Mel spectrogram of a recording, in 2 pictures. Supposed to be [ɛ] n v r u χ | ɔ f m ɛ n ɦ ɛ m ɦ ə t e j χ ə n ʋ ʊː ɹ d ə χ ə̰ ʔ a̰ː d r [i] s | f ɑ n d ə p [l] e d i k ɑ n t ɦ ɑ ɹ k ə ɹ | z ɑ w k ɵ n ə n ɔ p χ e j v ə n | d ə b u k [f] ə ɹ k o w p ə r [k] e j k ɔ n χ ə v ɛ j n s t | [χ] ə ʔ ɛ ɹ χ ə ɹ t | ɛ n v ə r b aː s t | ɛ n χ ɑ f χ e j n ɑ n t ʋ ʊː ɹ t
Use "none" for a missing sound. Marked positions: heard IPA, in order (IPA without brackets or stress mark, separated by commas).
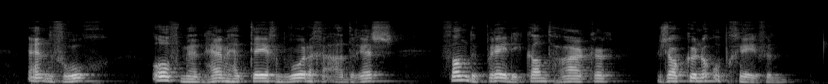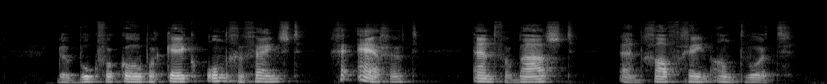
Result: ɛ, ɛ, r, f, k, χ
